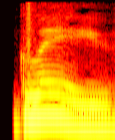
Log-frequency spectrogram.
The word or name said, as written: glaived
